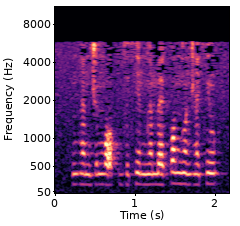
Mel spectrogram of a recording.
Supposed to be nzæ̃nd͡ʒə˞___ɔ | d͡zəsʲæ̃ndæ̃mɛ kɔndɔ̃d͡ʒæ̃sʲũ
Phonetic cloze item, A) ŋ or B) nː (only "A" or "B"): A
